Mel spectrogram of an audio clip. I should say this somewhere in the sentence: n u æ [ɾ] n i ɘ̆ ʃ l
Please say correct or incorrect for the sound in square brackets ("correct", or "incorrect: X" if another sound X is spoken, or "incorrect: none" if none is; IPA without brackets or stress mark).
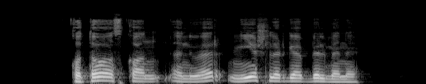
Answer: correct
